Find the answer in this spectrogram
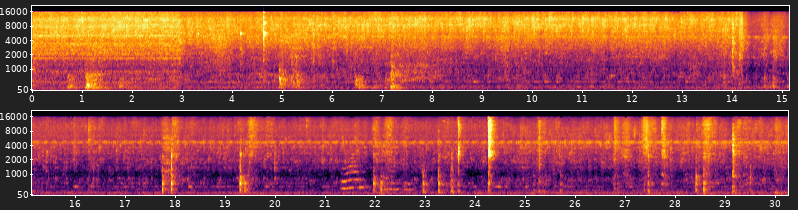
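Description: Metal spoon scraping and clinking against a ceramic bowl while peeling charred eggplant, then a knife cutting through roasted eggplant onto a wooden chopping board, with scattered sharp knocks of the blade and tongs on the board.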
